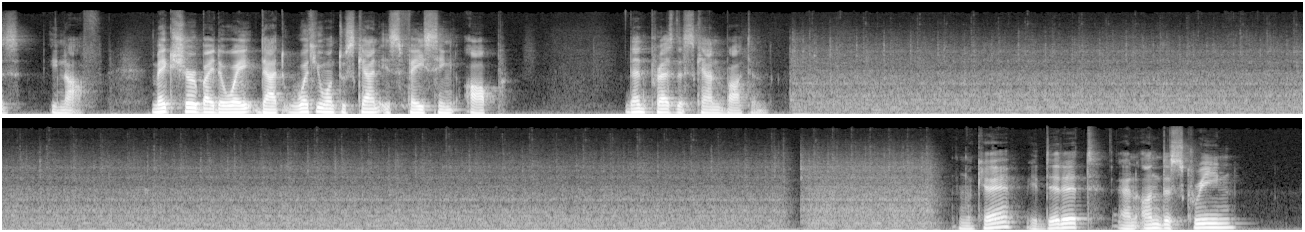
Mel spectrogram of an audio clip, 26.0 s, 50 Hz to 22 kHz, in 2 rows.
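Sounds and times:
scanner feed motor running: 0:07.9 - 0:22.4.

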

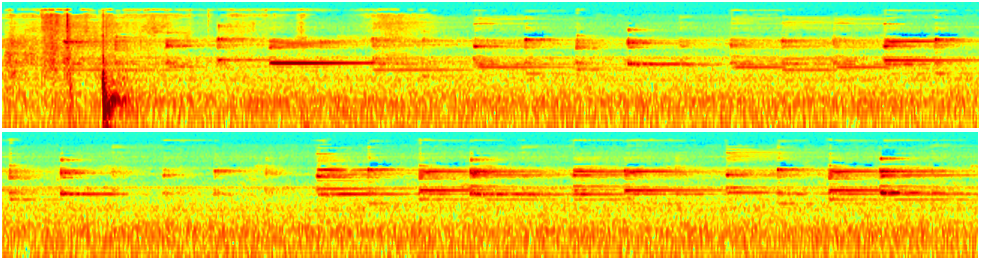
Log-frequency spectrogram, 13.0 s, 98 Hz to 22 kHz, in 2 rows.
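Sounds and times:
bell-like chime music: 0:01.1 - 0:13.0.

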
